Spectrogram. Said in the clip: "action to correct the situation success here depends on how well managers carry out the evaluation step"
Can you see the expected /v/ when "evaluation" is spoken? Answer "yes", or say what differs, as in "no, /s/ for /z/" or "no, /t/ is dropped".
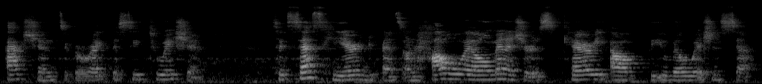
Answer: yes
